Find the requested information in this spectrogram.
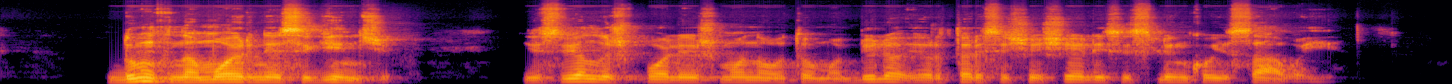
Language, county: Lithuanian, Kaunas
